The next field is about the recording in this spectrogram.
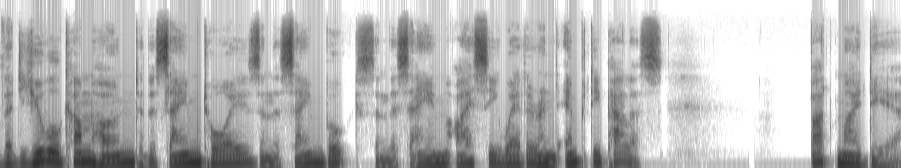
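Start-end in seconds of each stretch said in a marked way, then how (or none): none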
